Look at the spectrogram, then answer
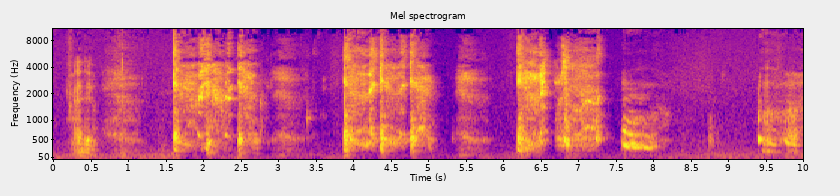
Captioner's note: coughing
